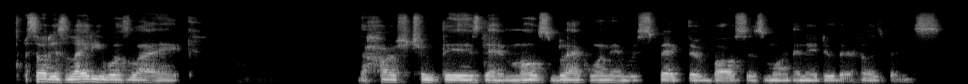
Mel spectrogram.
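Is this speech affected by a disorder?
No.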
